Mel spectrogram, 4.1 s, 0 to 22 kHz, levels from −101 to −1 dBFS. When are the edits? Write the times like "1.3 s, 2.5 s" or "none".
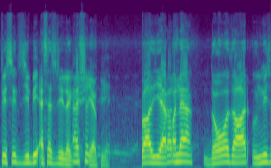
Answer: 2.1 s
